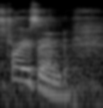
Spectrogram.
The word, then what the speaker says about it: Streisand: forget sometimes you're like barbra streisand um let's dry sand like sand on the beach soft s um so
